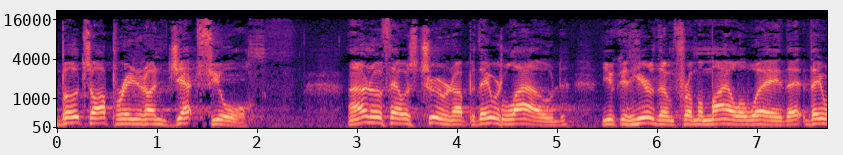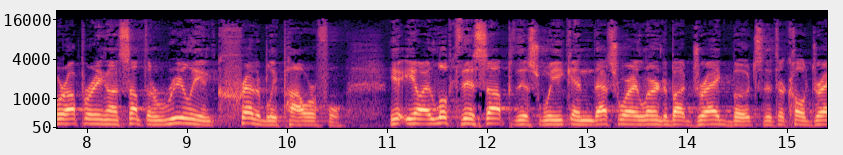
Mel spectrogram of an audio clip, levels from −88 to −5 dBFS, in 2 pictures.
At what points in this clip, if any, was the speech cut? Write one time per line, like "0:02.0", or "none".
0:04.4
